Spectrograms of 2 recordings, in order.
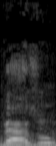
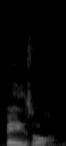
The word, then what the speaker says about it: Basel: He's making one of the one-on-ones for Art Basel. Creating right here. Yeah, Art Basel. My bad, Basel. I keep saying Basil. Basel. You got to say it right.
